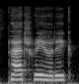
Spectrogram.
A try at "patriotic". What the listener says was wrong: so a little bit of trouble with the word stress on those two words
